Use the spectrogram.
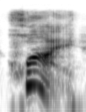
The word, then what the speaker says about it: why: If you listen to older speakers today who still pronounce the H in these question words, you will hear that they put the H before the W. So it's what, why, when.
